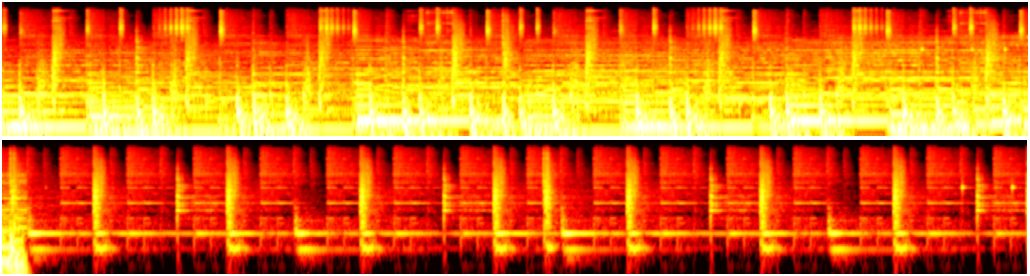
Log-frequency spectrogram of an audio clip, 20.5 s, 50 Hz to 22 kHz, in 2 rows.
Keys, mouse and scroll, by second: 0.3 shift+middle click, 1.0 shift+click, 1.6-1.9 shift+drag, 2.1 shift+middle click, 2.6 shift+click, 2.8 shift+click, 3.1 shift+middle click, 3.4 shift+click, 3.9 shift+click, 4.0 shift+middle click, 4.4 shift+click, 4.9-5.2 scroll down 11, 5.3 scroll up 4, 5.5 shift+middle click, 5.9 shift+click, 6.9 shift+click, 7.6-8.0 shift+middle drag, 8.0 shift+click, 8.2 shift+click, 8.4 shift+click, 8.7 shift+click, 9.3 shift+click, 9.4-9.7 shift+middle drag, 10.0 shift+click, 10.6-11.6 shift+drag, 11.9 shift+middle click, 12.1 shift+click, 13.0 ctrl+l, 13.2-13.6 scroll down 2, 13.6 KP_7, 13.9-15.0 shift+middle drag, 15.0-15.7 scroll up 10, 15.2 shift+middle click, 15.4 shift+middle click, 15.7 shift+middle click, 16.4 ctrl+i, 16.8 s, 19.6 scroll down 1, 20.0 Tab, 20.3-20.5 scroll down 21.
